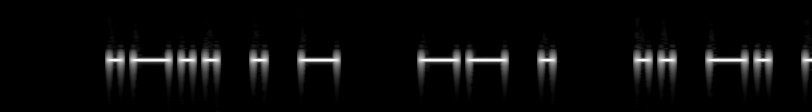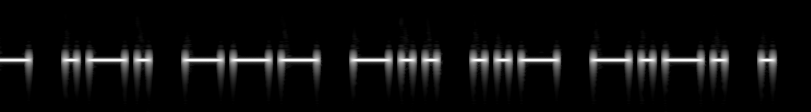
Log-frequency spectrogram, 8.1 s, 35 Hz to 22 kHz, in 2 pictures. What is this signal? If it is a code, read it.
Morse code, heard as a keyed tone, about 20 wpm, 700 Hz. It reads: LET ME INTRODUCE
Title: Sentences from Top 1600 Words 20wpm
